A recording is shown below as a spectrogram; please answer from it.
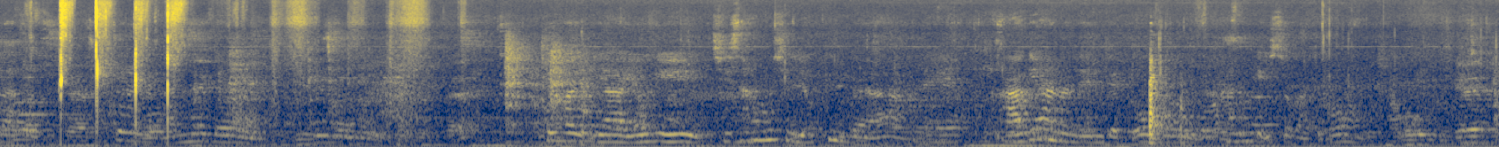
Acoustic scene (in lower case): restaurant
